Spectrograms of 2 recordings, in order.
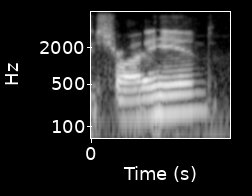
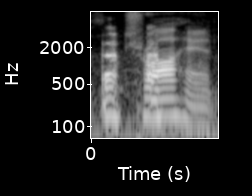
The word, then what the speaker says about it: Trahan: just she have three hands what you personally try hand I said Trahan so it's t-r-a-h Troy a n straw hand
